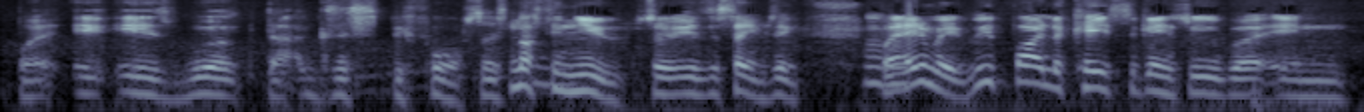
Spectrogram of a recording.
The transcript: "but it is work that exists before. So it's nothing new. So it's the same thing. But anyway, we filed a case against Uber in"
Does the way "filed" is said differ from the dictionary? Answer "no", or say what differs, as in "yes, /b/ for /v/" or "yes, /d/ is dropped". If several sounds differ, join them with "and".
yes, /d/ is dropped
